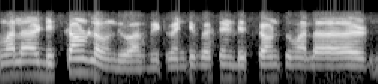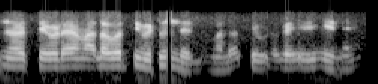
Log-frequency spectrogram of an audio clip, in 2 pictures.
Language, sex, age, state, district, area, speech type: Marathi, male, 18-30, Maharashtra, Ratnagiri, rural, conversation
